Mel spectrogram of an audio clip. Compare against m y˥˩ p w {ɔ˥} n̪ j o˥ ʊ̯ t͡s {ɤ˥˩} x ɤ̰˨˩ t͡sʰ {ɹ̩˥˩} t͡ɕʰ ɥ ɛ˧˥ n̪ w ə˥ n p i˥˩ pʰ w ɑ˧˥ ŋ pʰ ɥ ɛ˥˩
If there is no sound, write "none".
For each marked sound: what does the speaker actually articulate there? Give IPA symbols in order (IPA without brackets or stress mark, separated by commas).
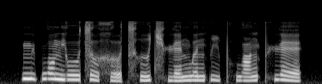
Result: ɔ˥, ɤ˥˩, ɹ̩˧˥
